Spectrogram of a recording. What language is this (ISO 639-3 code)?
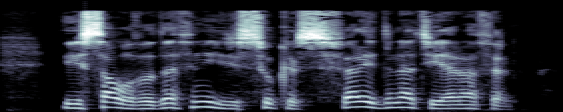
kab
